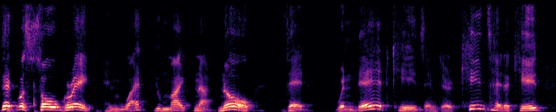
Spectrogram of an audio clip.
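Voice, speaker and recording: A man telling stories to children as a puppet show host, expressive, with simple repeated phrasing. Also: medium pitch, slow pace. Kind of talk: children's storytelling.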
